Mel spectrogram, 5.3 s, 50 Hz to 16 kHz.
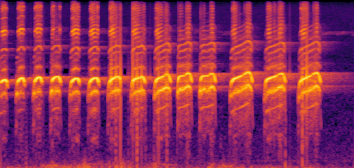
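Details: Osprey chicks at a nest in an old leaning pine in Kurzeme, Latvia, on 20 September 2024, around the father's near-last fish delivery, give a steady series of loud, high, slightly rising whistled yelps, two or three per second, growing harsher and longer.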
